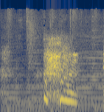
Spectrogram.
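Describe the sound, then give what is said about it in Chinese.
A single throat clearing after eating very spicy chicken feet, a short gravelly rasp with a rising voiced edge lasting under half a second, fairly loud against an otherwise quiet, low background hum. “哎，谁在清嗓子？”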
